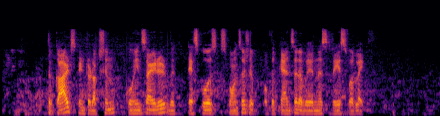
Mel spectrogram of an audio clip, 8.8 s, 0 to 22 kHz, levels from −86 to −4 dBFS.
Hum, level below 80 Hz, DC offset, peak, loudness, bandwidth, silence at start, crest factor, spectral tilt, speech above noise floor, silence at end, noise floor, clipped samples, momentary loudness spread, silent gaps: none; -62 dBFS; under 0.1%; -4 dBFS; -27 LUFS; 8.2 kHz; 0.3 s; 24 dB; -4 dB/octave; 36 dB; 1.45 s; -64 dBFS; under 0.1%; 13 LU; none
